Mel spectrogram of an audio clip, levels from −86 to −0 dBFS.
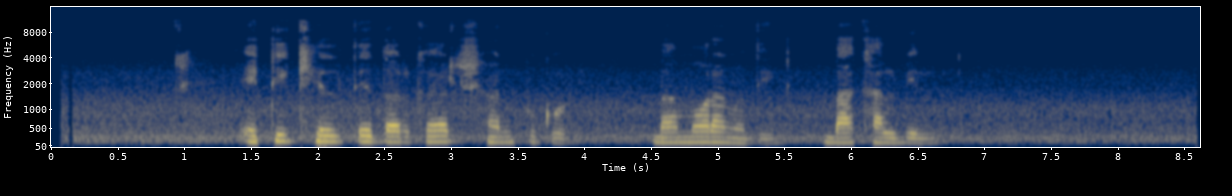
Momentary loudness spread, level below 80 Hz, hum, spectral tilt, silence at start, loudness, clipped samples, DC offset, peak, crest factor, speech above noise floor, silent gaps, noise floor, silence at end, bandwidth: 23 LU; -66 dBFS; none; -8.5 dB/octave; 0.15 s; -27 LUFS; under 0.1%; under 0.1%; -8 dBFS; 20 dB; 25 dB; none; -50 dBFS; 0.2 s; 11 kHz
